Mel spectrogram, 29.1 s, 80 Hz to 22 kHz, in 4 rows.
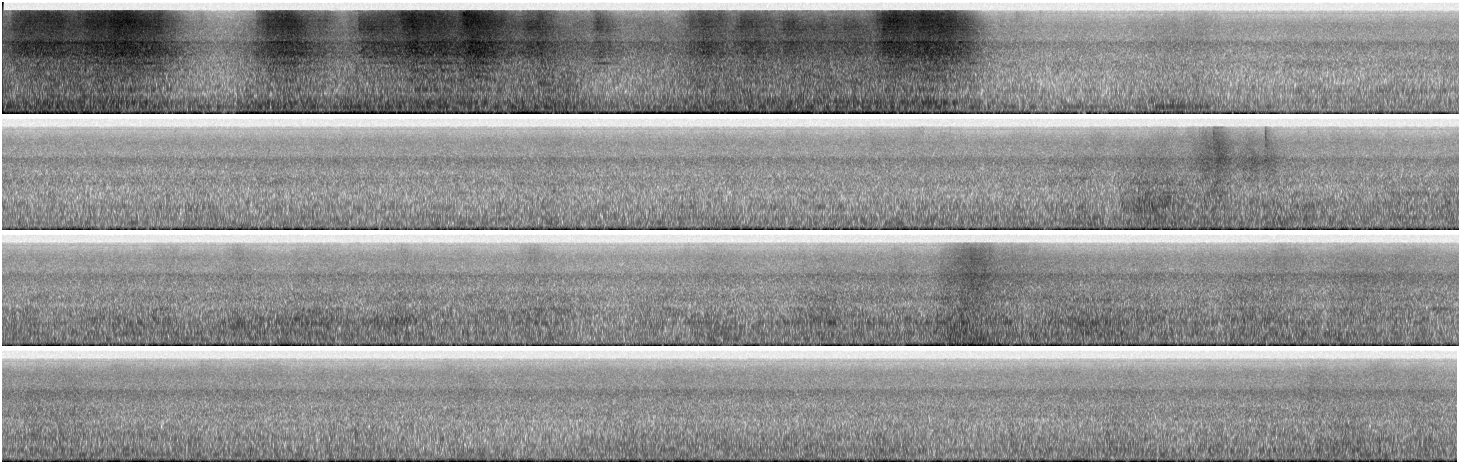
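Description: Cabin running noise of an X420 electric commuter train (a rebuilt German ET 420 multiple unit) at speed: a steady low rumble with a faint motor hum. A harsher hissing rush rides over it for the first five seconds, and there are a couple of faint clicks later.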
